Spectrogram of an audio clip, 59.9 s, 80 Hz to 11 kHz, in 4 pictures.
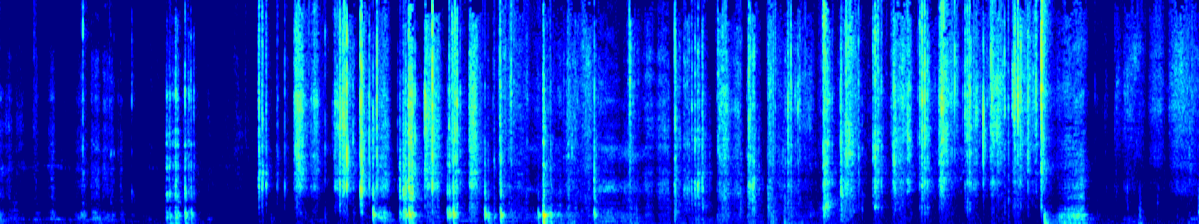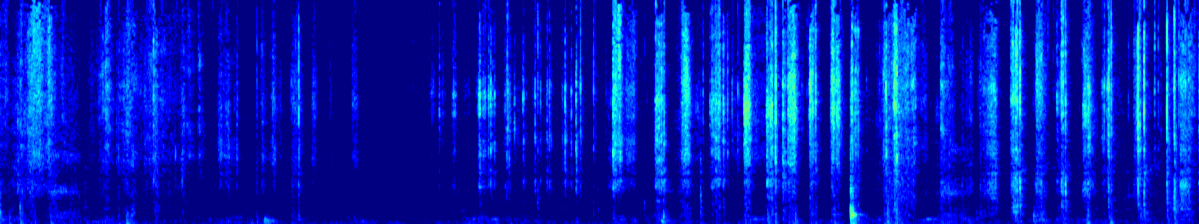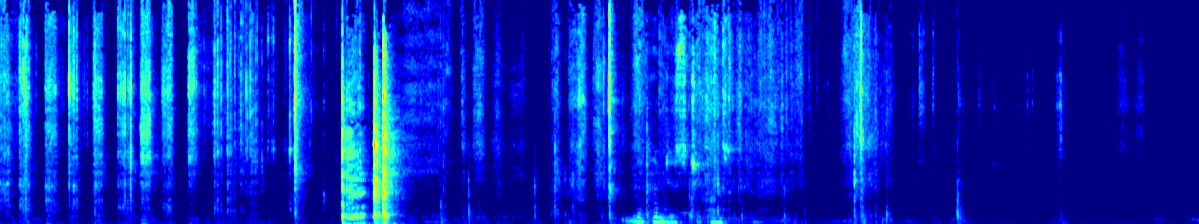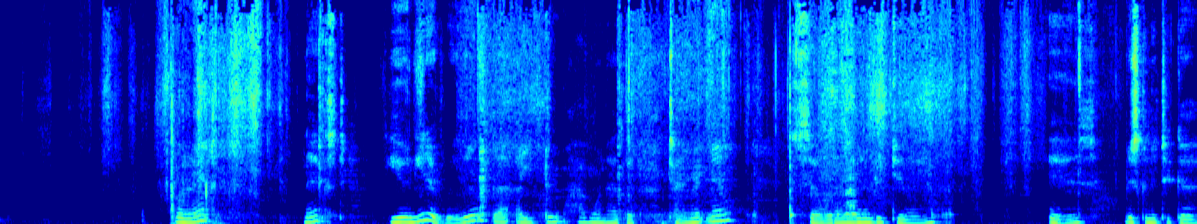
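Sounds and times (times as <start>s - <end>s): scissors snipping paper: 3.2s - 6.4s, 8.2s - 13.2s, 20.4s - 26.4s, 27.2s - 33.9s.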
